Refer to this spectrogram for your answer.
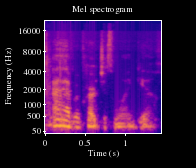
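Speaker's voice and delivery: hushed, half-whispered aside. Speaker keeping it from their child nearby, half-whispered. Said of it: "I have to whisper that so my child doesn't hear me".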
